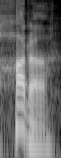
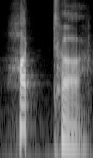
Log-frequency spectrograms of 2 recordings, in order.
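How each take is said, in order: First: The T is soft and quick. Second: The T is hard and strong. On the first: "that's what I call a soft T or a quick T" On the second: "as opposed to a hard T, which would be hutta"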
